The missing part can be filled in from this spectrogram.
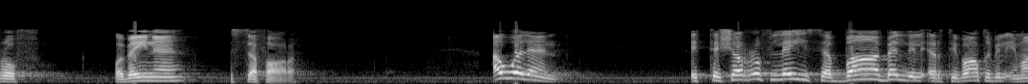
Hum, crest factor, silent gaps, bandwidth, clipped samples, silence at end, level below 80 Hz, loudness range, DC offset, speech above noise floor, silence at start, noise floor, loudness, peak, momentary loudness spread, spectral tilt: none; 16 dB; none; 8 kHz; 0.1%; 0 s; -60 dBFS; 5 LU; under 0.1%; 36 dB; 0 s; -50 dBFS; -14 LUFS; 0 dBFS; 16 LU; -6 dB/octave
